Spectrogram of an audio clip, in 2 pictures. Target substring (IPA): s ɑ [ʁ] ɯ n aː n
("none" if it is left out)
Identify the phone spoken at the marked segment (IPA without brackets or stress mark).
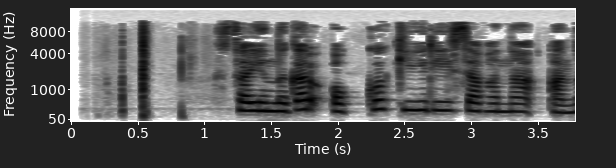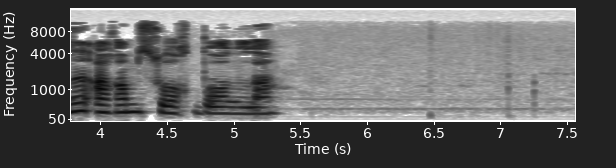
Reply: ʁ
